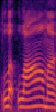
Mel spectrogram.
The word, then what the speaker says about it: llama: say their names because llama is spelled with two L's at the beginning they all have names with two L's as well but the second l in llama is silent you don't pronounce it it is not Little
